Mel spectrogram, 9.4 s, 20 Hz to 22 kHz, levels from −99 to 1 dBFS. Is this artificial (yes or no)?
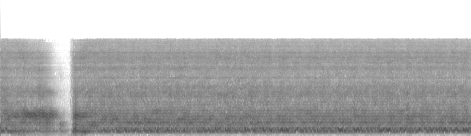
yes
